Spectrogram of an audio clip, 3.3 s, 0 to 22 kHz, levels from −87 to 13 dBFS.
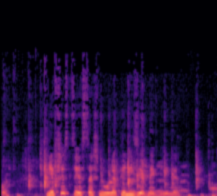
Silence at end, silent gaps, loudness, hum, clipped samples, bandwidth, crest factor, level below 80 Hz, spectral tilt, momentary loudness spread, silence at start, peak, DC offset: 0 s; none; -18 LUFS; none; under 0.1%; 15.5 kHz; 16 dB; -42 dBFS; -5 dB/octave; 17 LU; 0.05 s; -2 dBFS; under 0.1%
